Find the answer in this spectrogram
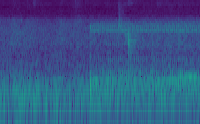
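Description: Close-miked chewing of fried chicken wings: wet mouth sounds with a faint click or two.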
